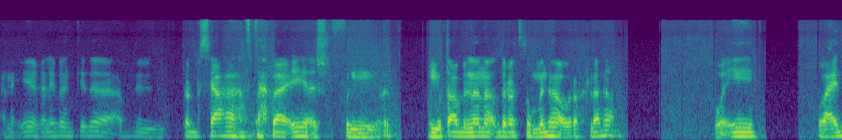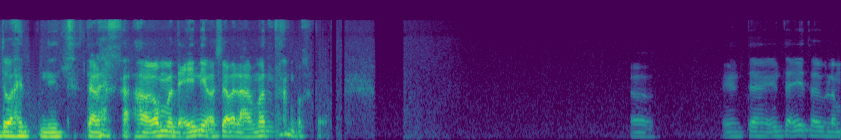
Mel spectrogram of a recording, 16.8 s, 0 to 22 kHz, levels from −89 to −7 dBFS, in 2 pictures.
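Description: The whole clip has a grainy, gritty edge that rides along with the speech, roughest on the quiet tails where the sound sputters between steps. That's low bit depth without dither: the signal was likely chopped down by truncation to very few bits, which fits an 8-bit path, with no noise added to smooth the rounding. The error sits roughly 30 dB under the speech and changes character with it instead of staying a steady hiss.

The level then starts pumping. Just after the talker moves around 1.5 s, from 1.98 to 2.91 s the automatic gain falling pulls everything down by about 10 dB. The control decided the input was too loud, or its background too noisy, and eased its gain off, so the speech and the room noise sink together. It happens again from 3.5 to 4.76 s, another drop of about 10 dB.

Almost straight away, from 4.67 to 5.79 s, there's automatic gain rising. The control finds the input too quiet and lifts its gain by about 6 dB over roughly a second, so the voice and the background swell back up together.

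A final, slower automatic gain falling runs from 7.36 to 11.19 s. It drags the level down by about 8 dB over nearly four seconds, a gradual sag before the talker moves again around 12.5 s.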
